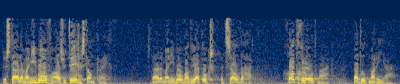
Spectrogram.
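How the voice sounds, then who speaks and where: A man preaching a sermon to his congregation, earnest and emphatic, slowing for quotations and rising in fervor. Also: medium pitch, lively intonation. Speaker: pastor. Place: church. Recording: dull sound with long church reverb.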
